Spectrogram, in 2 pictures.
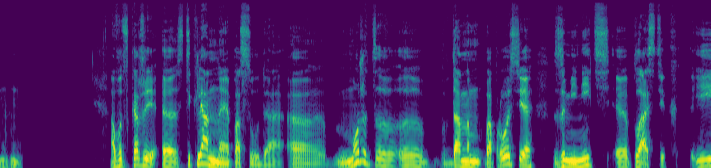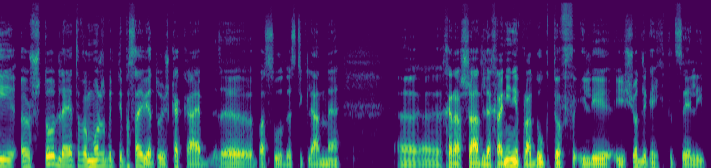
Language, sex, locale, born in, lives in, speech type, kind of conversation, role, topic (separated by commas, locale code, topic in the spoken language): Russian, male, ru-RU, Russia, Germany, conversation, podcast, host, Как убрать пластик из дома?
